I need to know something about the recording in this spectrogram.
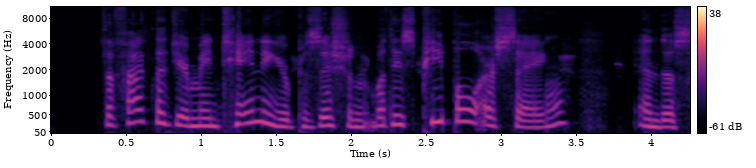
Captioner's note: speaking in french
